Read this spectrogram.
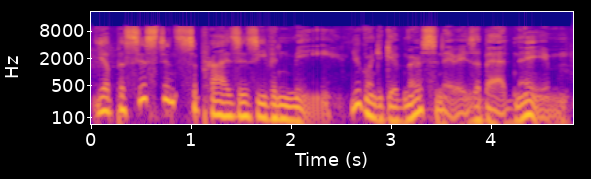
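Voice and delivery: lightly voiced film villain, measured and deliberate; Belloc. Guest asked to do a film quote, attempted villain voice. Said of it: "then do Belloc anyway".

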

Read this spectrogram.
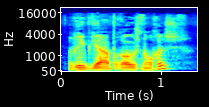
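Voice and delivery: ordinary delivery, nothing marked

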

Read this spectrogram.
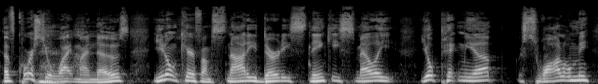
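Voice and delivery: put-on high, self-assured child voice; confident child. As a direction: play a toddler sure everyone adores them. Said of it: "my children who'd come into a room and be like".

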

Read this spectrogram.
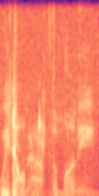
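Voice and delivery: breathy hushed whisper. Acted. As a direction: whisper it behind the guest's back. Secret aside off-air.

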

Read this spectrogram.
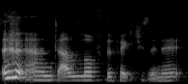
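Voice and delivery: ordinary delivery

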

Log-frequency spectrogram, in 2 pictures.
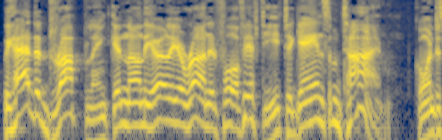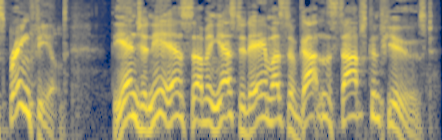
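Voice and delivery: bright, breezy railroad conductor voice; a jovial conductor shrugging it off; cheerful old conductor. A narrator's reading. Conductor explains schedule.

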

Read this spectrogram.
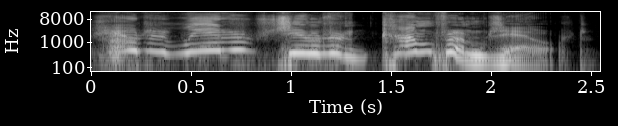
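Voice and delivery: high, put-on creepy squeal; creepy character. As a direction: whine it like a disgusted creep.

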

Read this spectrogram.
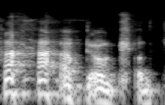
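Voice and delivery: laugh, then groan out the words through it. Real, not acted. Laughs at the worst-gig question.

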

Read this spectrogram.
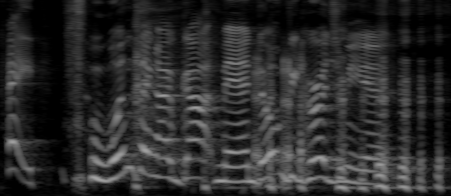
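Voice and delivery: laughing, mock offended protest; mock indignant. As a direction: play hurt, laughing.

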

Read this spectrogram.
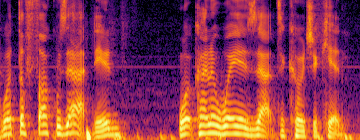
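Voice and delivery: high, indignant retold challenge; aggressive confrontation. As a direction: call out the coach in outrage. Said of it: "I was a little bit more aggressive".

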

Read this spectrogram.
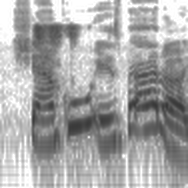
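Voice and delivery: high, slow goofy movie-line voice; lightly voiced Billy Madison line, drawn out; Billy Madison quote. Fan quoting a favorite movie line, in a high, slow silly voice. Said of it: "I do the".

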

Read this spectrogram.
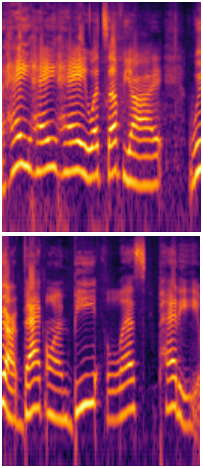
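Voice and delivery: loud, high, energetic host greeting; hyped podcast intro. Real, not acted. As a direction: pump up the audience.

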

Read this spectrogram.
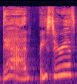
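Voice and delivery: high-pitched, disbelieving question to Dad; incredulous kid. Retold or imitated. Kid questioning Dad about paying for the racket, incredulous. Child's astonished retort to dad.

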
